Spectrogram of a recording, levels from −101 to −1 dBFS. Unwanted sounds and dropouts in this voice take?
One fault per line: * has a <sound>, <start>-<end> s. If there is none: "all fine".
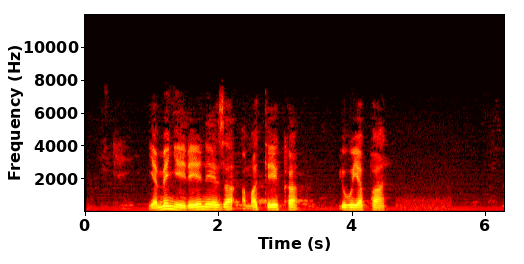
all fine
